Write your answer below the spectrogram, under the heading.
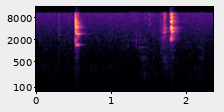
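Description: A rosy-faced lovebird gives two short, harsh, high chirps about a second apart in a quiet room.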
